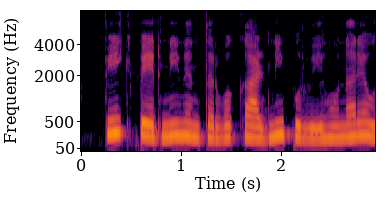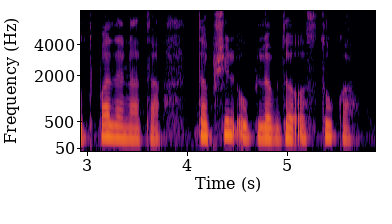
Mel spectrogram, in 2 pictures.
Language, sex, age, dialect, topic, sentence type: Marathi, female, 25-30, Northern Konkan, agriculture, question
